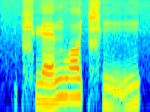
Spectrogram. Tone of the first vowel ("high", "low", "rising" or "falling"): rising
